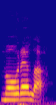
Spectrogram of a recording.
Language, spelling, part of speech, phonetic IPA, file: Polish, morela, noun, [mɔˈrɛla], Pl-morela.ogg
